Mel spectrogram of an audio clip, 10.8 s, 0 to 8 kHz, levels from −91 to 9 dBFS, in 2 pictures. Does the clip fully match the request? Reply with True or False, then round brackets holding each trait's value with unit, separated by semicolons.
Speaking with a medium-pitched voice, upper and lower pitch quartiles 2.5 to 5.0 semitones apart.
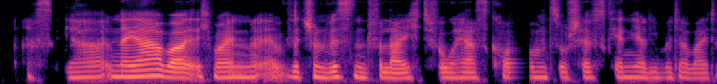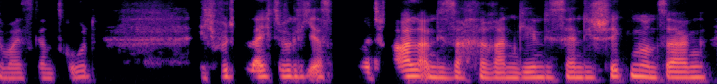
False (155 Hz; 1.8 semitones)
